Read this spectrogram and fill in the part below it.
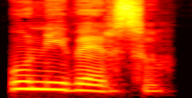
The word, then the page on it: u: Spanish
